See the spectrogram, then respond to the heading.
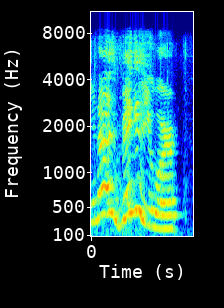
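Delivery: very high, loud, flamboyant pirate mouse voice. Voicing a pirate mouse who greets the party: voicing a pirate mouse. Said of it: "ridiculous pirate hat and this flamboyant clothes".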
